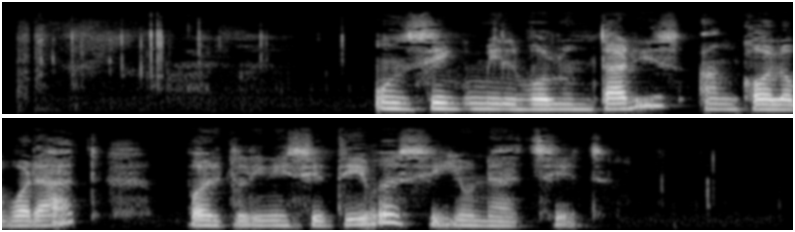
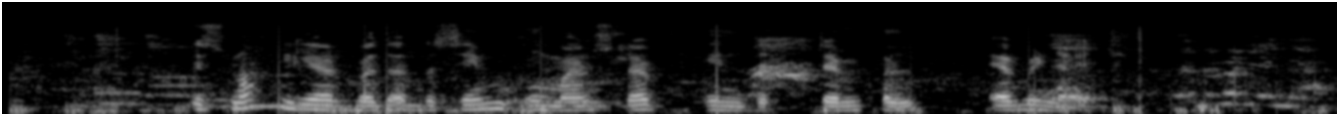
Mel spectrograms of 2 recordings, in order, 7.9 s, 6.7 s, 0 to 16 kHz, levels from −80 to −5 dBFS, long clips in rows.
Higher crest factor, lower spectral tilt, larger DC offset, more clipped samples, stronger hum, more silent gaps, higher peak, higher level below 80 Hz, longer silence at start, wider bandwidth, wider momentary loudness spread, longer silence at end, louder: about the same, 22 dB vs 20 dB; second, -4.5 dB/octave vs -6 dB/octave; neither; neither; neither; neither; first, -2 dBFS vs -16 dBFS; second, -70 dBFS vs -60 dBFS; about the same, 0.1 s vs 0.05 s; first, 11.5 kHz vs 7.6 kHz; about the same, 18 LU vs 16 LU; first, 0.95 s vs 0 s; first, -22 LUFS vs -35 LUFS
